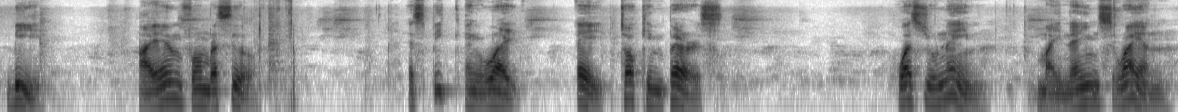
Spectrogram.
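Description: A man reading an English textbook aloud slowly and deliberately, speaking every heading and example. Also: a little high, creaky, breathy edge. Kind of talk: slow textbook read-aloud.

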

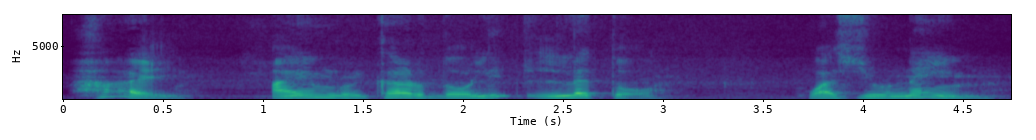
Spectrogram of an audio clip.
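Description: A man's voice: on the high side, big pitch swings, slow pace, vocal fry, husky, full character voice. A man reading the part of a teenage Italian boy in a textbook dialogue, in a plain reading voice. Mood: friendly.

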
